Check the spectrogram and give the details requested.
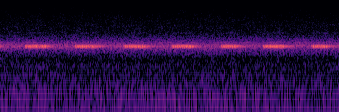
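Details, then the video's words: Clear night in Oregon with a cricket chirping: a pure, single-pitched trill pulsing at a regular pace, seven bursts in five seconds, with little else in the faint background. "Oregon clear night with cricket sounds"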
